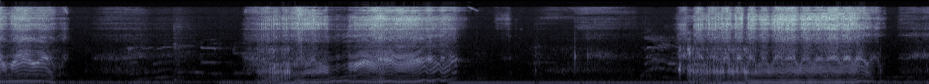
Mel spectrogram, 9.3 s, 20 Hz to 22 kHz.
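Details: Heavy adult snoring: loud, harsh, rattling snores with a low hum between breaths, about 14 per minute.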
